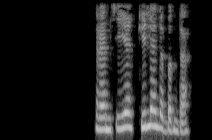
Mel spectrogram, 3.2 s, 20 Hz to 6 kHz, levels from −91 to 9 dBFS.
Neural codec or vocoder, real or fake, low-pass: none; real; 5.4 kHz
